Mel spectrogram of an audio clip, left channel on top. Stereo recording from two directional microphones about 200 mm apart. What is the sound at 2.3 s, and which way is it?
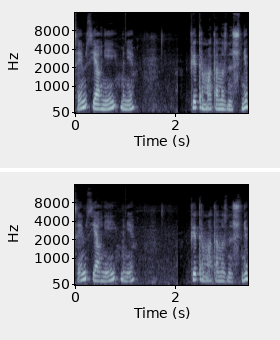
Speech, 55° left (ahead or behind).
